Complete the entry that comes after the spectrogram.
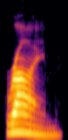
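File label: "rhyme", English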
